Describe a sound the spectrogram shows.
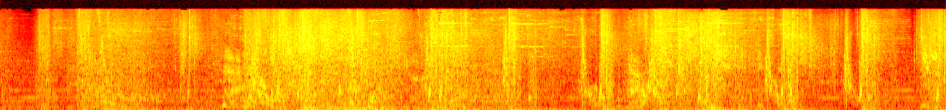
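Magic spells whoosh and burst in a video game battle.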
